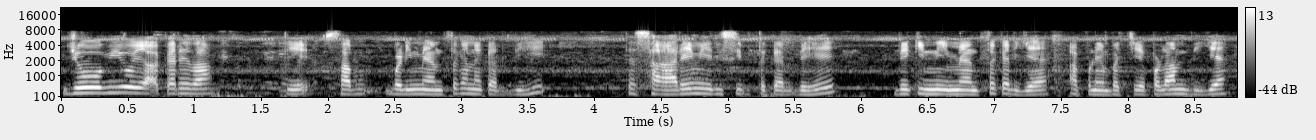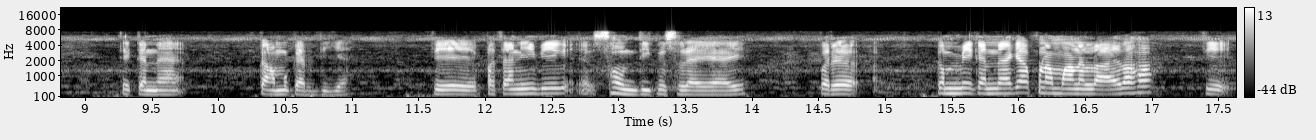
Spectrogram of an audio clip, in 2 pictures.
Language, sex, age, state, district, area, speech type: Dogri, female, 60+, Jammu and Kashmir, Samba, rural, spontaneous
